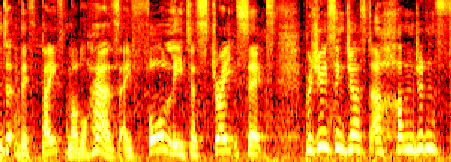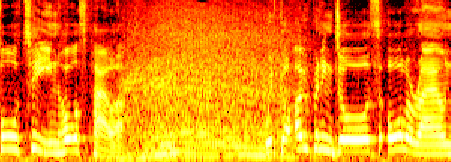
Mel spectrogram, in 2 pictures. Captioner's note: engine Revs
